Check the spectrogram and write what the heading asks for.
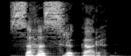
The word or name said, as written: सहस्रकर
